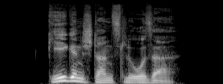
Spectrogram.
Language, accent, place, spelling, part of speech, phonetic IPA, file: German, Germany, Berlin, gegenstandsloser, adjective, [ˈɡeːɡn̩ʃtant͡sloːzɐ], De-gegenstandsloser.ogg
- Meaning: inflection of gegenstandslos: 1. strong/mixed nominative masculine singular 2. strong genitive/dative feminine singular 3. strong genitive plural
